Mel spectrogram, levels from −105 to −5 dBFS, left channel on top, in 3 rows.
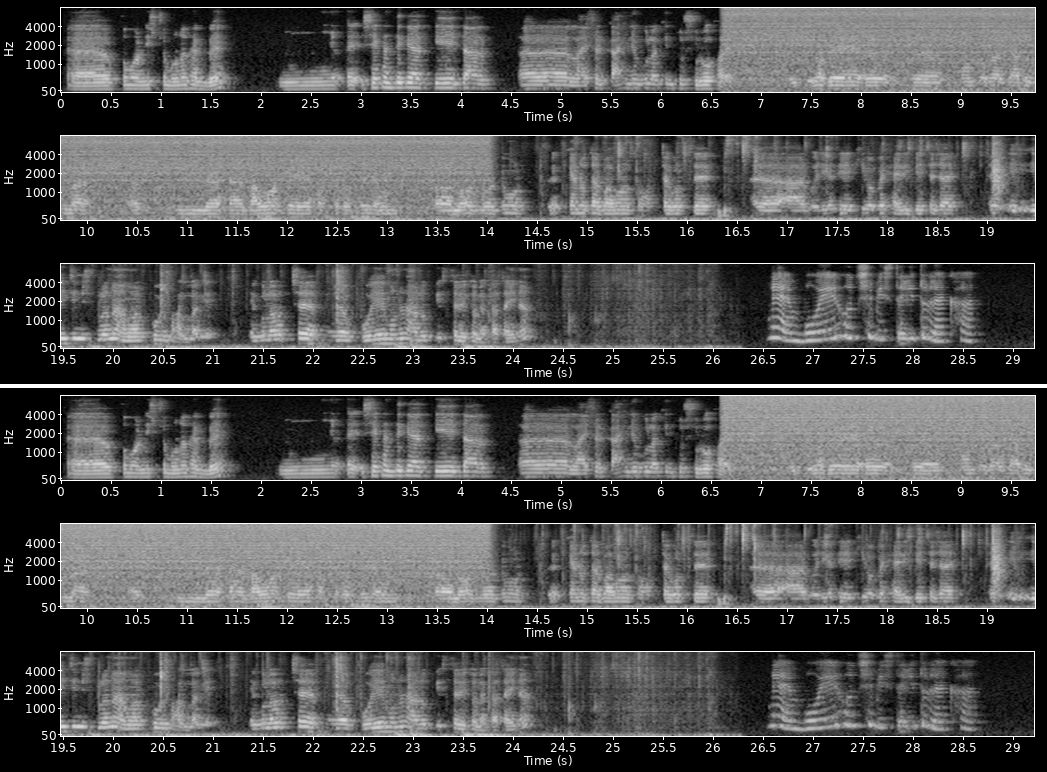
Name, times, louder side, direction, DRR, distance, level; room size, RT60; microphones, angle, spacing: voice 1, 0.1-1.6 2.2-4.3 4.6-6.7 7.3-10.0 10.4-10.6 10.9-13.1 13.5-14.3 14.6-16.3 16.6-18.7 19.0-21.0 21.4-24.2, left 1 dB, 5° left, 0.3 m, -31 dB
sound 1, 6.6-14.0, right 5 dB, 85° right, 0.7 m, -23 dB
sound 2, 8.1-26.2, right 2 dB, 55° right, 0.7 m, -39 dB
voice 2, 26.5-28.6, left 5 dB, 75° left, 0.5 m, -35 dB
2.7 x 2.4 x 2.9 m
head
